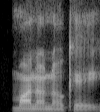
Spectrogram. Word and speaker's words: Mononoke: So I'm going to give that another try, and I would like to watch, I'm going to watch Mononoke. Is that how it's pronounced? – Mononoke. Yes.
